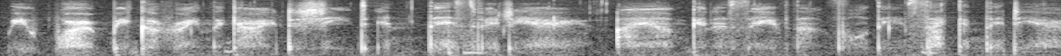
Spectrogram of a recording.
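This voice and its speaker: A woman whispering an explanation in a breathy, rambling, unscripted ASMR style, soft and measured. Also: rough recording. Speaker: ASMR host explaining a roleplaying game.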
